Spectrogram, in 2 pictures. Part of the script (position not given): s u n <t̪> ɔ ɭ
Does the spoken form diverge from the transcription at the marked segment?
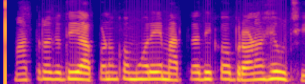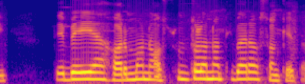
no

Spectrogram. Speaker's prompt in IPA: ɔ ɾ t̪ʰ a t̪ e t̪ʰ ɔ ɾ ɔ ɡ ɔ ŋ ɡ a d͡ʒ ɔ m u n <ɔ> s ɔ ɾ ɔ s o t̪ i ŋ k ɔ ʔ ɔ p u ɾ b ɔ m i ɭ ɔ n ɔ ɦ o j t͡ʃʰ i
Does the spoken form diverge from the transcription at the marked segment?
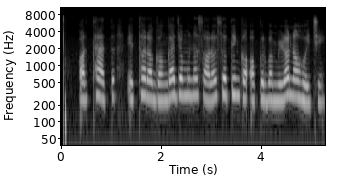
no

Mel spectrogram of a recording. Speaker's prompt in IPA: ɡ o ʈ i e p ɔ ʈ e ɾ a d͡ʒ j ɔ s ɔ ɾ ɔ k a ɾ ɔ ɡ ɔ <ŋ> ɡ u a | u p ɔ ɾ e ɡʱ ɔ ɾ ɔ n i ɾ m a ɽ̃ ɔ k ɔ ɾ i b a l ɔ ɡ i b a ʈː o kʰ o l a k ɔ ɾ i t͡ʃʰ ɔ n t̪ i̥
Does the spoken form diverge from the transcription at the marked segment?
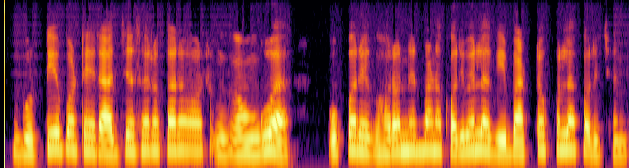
no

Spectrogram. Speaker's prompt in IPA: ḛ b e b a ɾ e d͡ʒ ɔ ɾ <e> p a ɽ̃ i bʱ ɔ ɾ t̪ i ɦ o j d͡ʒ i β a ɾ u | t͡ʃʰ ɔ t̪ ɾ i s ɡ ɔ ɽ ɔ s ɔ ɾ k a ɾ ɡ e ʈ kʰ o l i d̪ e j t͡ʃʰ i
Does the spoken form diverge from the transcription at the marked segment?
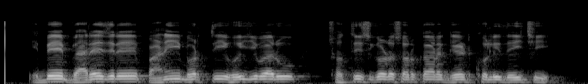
no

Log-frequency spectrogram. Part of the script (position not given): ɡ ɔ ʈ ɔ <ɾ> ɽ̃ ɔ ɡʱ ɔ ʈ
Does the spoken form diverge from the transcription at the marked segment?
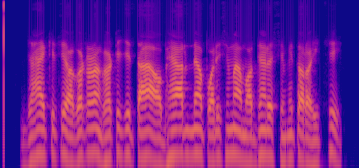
yes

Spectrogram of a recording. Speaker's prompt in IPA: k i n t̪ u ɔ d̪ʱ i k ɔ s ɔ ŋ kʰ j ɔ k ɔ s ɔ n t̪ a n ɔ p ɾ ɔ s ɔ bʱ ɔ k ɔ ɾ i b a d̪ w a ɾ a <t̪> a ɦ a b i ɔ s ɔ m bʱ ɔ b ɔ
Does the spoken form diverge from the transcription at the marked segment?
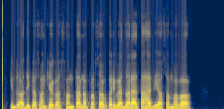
no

